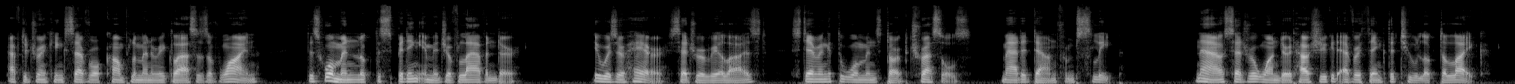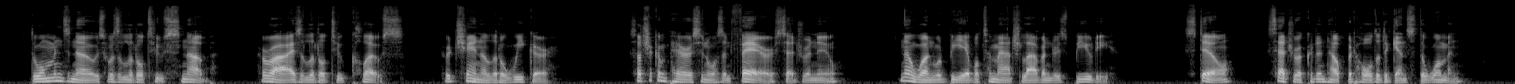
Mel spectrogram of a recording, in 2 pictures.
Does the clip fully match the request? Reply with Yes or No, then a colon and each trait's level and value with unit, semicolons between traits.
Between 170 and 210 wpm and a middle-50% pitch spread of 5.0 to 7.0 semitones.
Yes: average, 175 wpm; wide, 5.4 semitones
